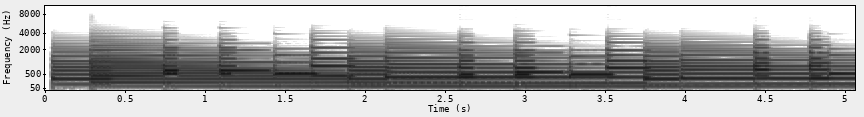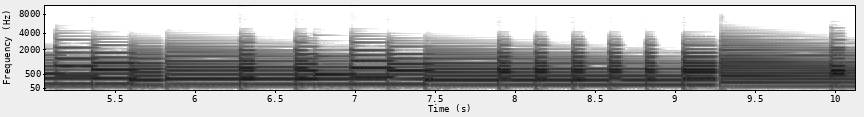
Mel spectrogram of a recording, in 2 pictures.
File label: V-Piano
